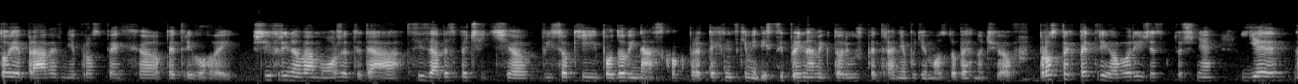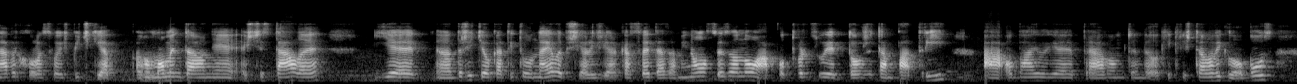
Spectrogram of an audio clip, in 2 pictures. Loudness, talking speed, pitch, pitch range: -20 LUFS, 140 wpm, 170 Hz, 160-180 Hz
